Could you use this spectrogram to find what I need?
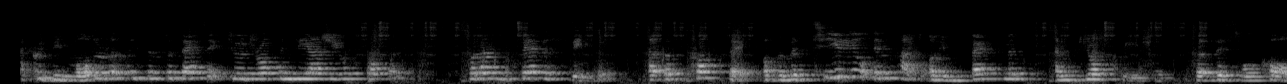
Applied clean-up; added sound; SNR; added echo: neural separator model SepFormer DNS4.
